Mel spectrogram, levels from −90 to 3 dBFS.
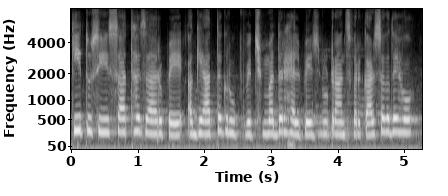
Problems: none marked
